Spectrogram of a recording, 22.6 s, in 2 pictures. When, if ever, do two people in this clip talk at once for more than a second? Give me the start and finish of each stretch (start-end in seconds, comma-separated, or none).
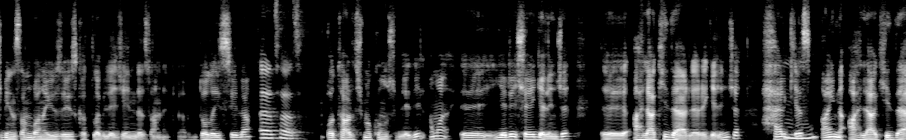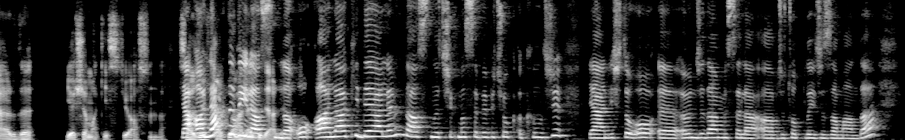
13.6-15.1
